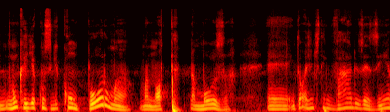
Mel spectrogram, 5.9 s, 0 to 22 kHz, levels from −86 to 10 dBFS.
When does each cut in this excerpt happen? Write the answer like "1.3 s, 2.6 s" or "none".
2.0 s, 2.9 s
